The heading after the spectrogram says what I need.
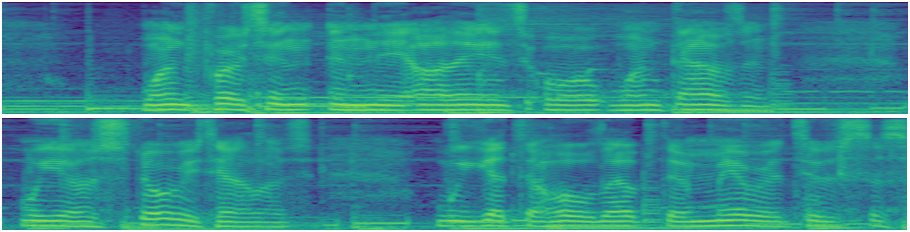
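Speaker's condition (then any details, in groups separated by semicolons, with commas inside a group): ALS; slurred speech early sign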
